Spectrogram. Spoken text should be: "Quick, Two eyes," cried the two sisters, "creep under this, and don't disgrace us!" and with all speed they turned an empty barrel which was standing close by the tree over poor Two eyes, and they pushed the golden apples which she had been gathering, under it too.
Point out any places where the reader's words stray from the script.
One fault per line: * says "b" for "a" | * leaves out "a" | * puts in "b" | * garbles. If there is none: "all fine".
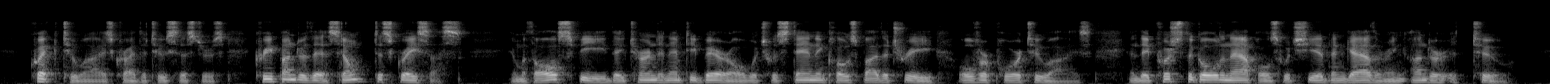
* leaves out "and"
